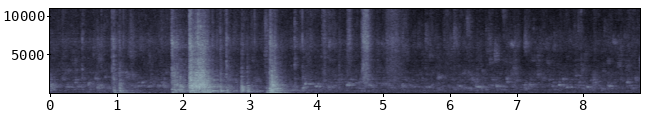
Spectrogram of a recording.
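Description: Baking tray pushed into a kitchen oven: a metal scrape about two seconds in, then the oven door shut with a thump a second later, followed by a few light clicks.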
